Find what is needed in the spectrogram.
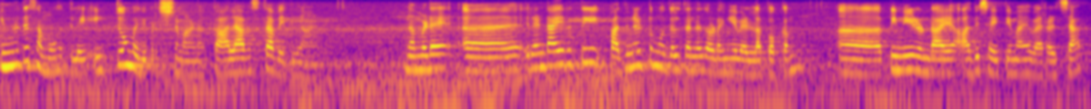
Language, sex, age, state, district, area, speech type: Malayalam, female, 18-30, Kerala, Kottayam, rural, spontaneous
